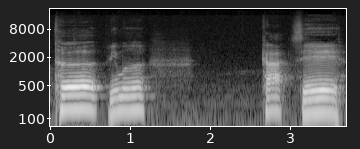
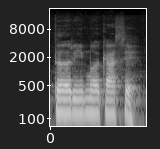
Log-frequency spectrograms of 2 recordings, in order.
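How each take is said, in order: First: One syllable is stressed more than the others. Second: All syllables get roughly equal weight. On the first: The speaker calls it wrong. "or terima kasih" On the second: The speaker calls it right. "it's not stressed"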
